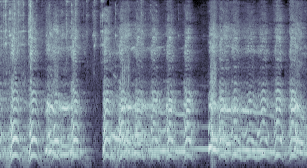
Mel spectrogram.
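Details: Two Basset Hounds in a howl-off, voices overlapping in long wavering howls broken by short baying yelps, with a brief pause near the middle before both resume.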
